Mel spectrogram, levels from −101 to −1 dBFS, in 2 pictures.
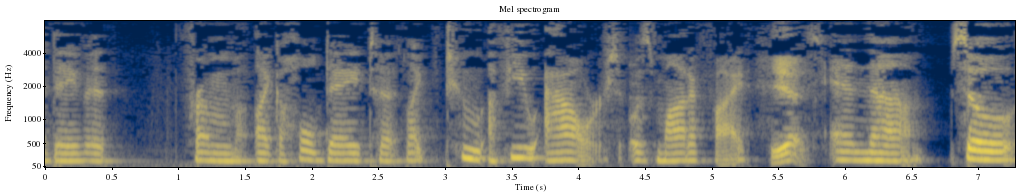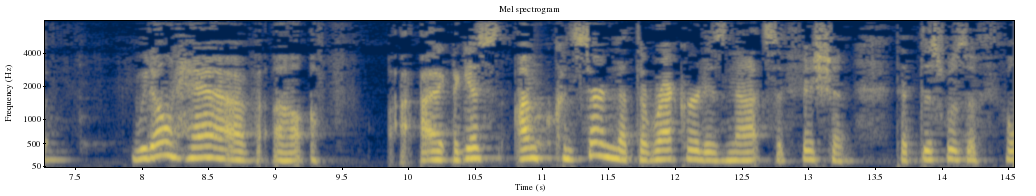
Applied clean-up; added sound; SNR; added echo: neural mask model DeepFilterNet 3.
